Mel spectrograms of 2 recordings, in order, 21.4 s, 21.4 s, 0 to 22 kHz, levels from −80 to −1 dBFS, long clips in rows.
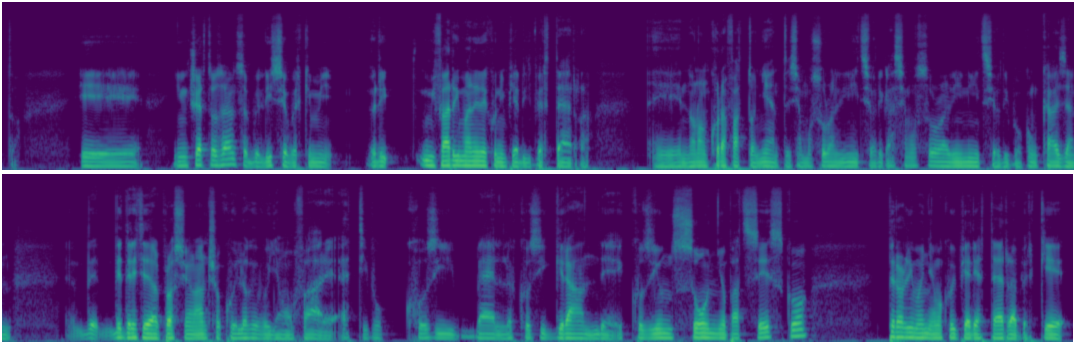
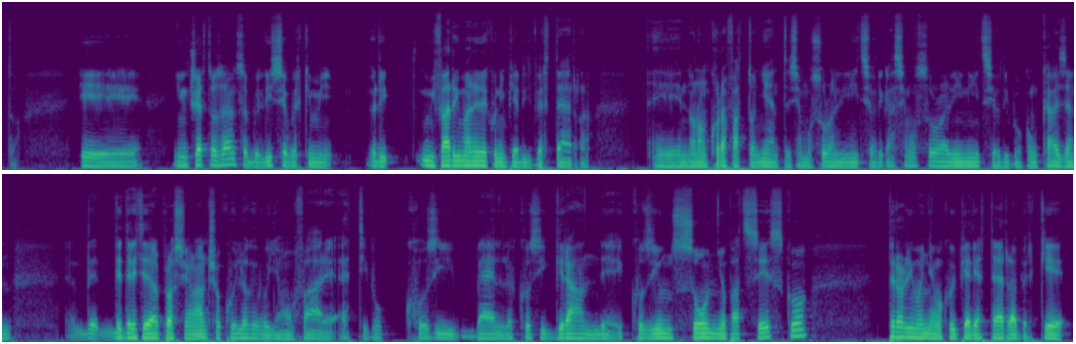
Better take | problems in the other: neither | none

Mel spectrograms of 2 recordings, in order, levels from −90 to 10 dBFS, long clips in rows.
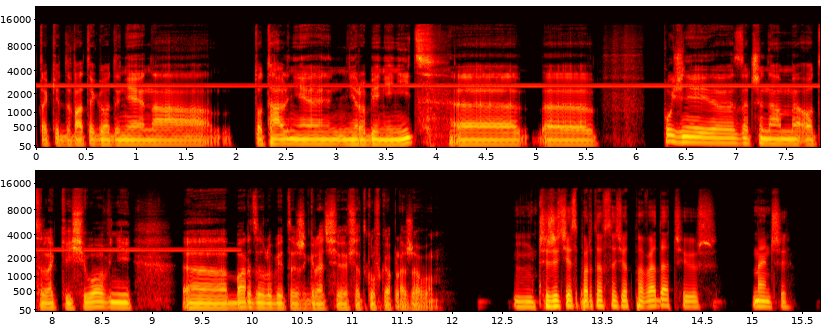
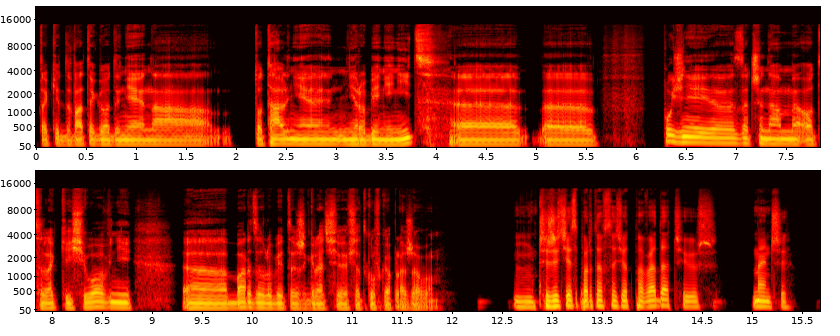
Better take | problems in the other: second | high-pitched whine; noticeable; until 10 s; 2.5 kHz, 15 dB below the speech

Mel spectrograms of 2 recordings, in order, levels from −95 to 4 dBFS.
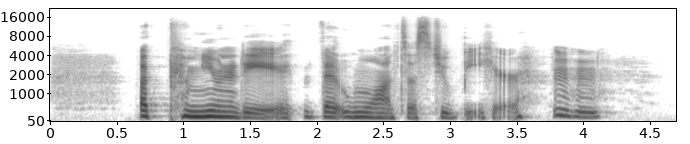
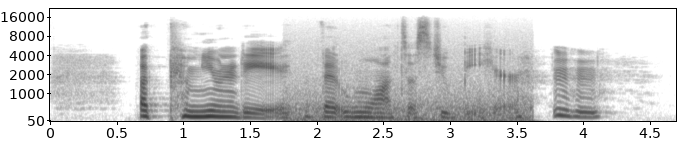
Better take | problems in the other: first | wind noise on the microphone; faint; from 2 to 3.5 s; 15 dB below the speech

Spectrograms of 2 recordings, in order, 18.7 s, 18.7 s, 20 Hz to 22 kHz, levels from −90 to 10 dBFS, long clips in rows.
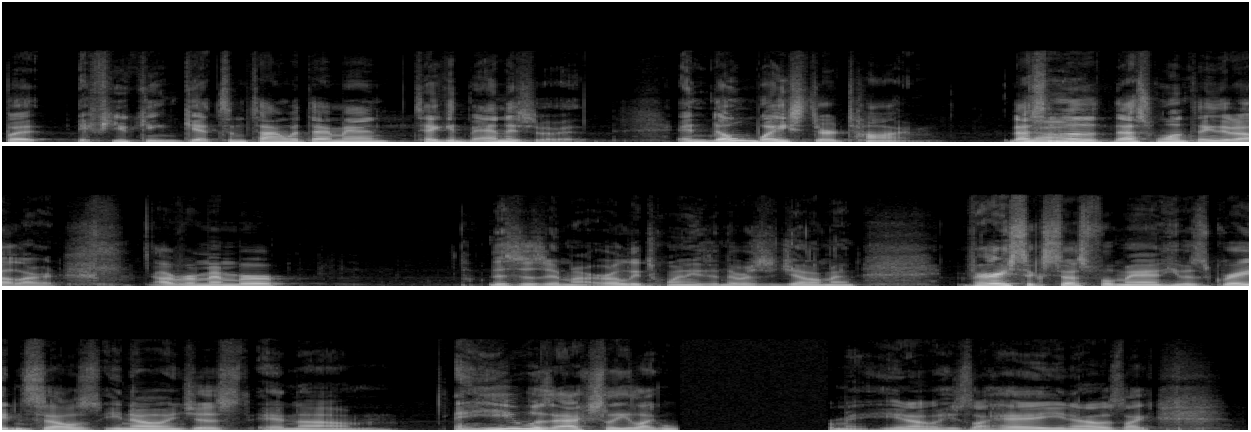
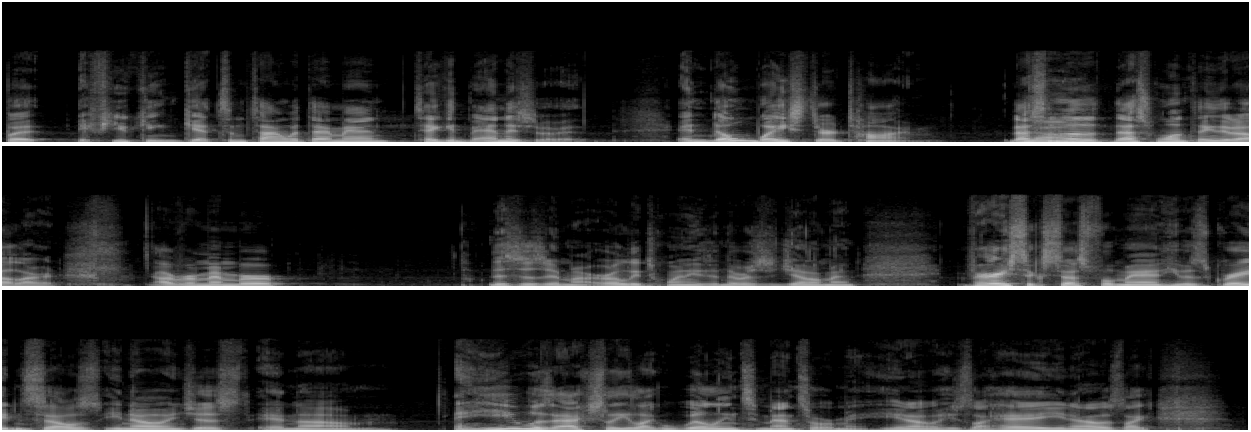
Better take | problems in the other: second | audio cutting out; at 16 s for 1 s

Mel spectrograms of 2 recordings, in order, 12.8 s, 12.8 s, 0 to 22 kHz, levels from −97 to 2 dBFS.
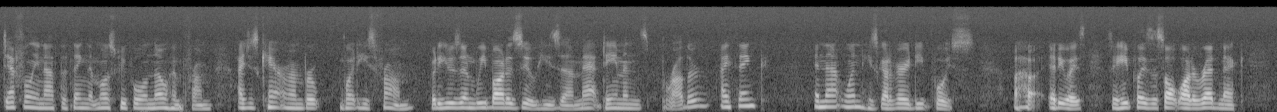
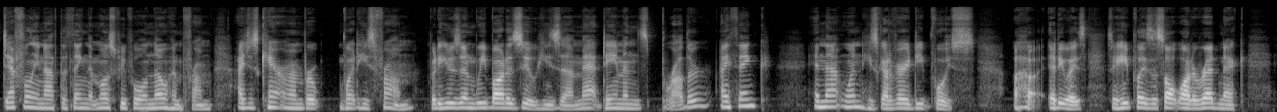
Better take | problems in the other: second | hiss; noticeable; throughout; 10 dB below the speech

